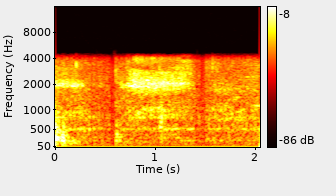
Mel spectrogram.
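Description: A single short sniff through the nose about a second in, with a light tap of a cardboard page just before it.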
